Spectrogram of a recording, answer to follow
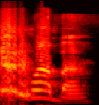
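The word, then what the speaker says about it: Akwaaba: aquaba aquaba I was right you just say aquaba aquaba means oh aquaba yeah yeah what words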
